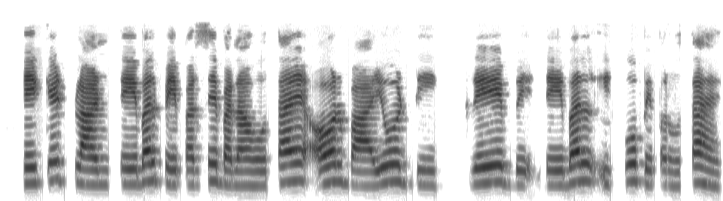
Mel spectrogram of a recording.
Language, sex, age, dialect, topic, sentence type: Hindi, female, 18-24, Awadhi Bundeli, agriculture, statement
